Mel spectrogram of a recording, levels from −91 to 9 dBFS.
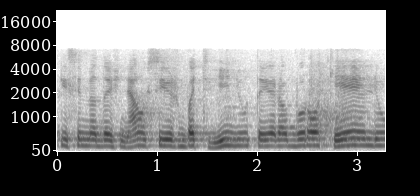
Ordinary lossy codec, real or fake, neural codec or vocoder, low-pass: MP3, 48 kbps; real; none; 7.2 kHz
